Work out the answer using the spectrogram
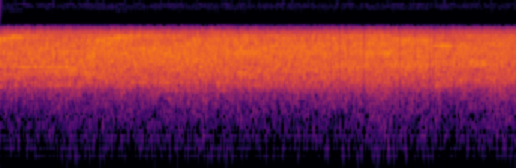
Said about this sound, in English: They seem to cheer longer this time.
